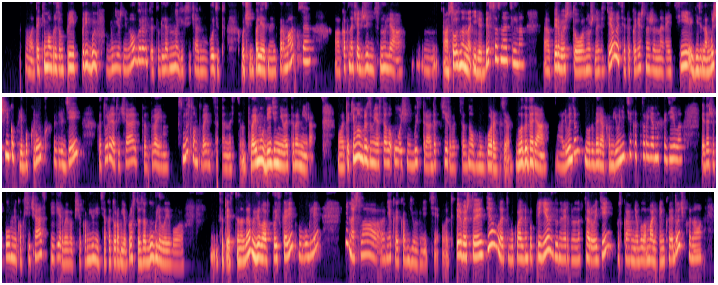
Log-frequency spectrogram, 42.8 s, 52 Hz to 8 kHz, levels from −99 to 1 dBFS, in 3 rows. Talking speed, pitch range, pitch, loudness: 150 wpm, 185-245 Hz, 210 Hz, -21 LUFS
